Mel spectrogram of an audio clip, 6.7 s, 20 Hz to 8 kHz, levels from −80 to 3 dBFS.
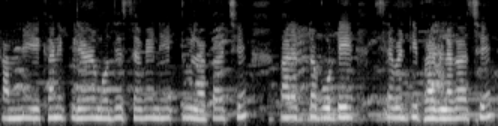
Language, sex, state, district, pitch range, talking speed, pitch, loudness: Bengali, female, West Bengal, Cooch Behar, 220-240 Hz, 135 wpm, 230 Hz, -17 LUFS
